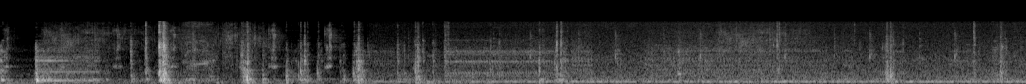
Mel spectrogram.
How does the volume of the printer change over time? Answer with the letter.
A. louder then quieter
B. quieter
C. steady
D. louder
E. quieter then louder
B.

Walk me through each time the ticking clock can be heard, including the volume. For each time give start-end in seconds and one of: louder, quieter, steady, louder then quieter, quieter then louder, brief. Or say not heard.
0.0-10.2 louder.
